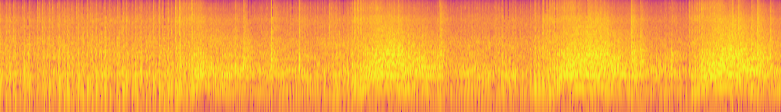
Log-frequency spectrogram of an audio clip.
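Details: Budget scrambler build, hot day, exhaust measured with a decibel meter: revs swell and fall with scattered sharp pops and crackles on the overrun, popping less than before but still popping when revved. Cause suspected, not confirmed.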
